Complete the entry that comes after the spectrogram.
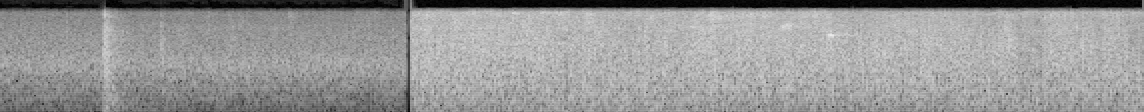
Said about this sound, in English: it's raining pretty good, folks.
